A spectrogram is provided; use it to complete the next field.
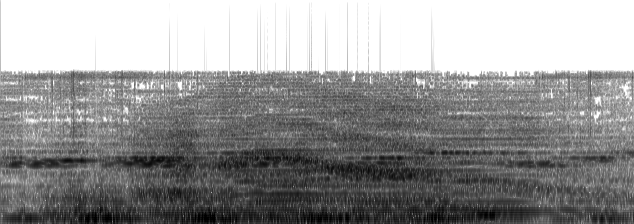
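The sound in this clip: A car engine running and pulling away, a loud, steady mid-pitched motor drone that swells as it revs and eases slightly toward the end, with no talk over it.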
